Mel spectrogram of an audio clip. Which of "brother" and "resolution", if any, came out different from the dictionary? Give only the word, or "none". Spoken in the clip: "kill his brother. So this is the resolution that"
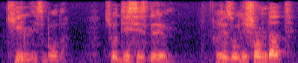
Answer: brother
